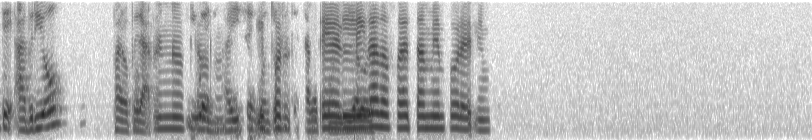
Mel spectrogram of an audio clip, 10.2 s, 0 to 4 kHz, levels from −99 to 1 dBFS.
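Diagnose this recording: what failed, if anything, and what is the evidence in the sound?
Speech dips at 2.36–2.8 s, 3.0–3.2 s and 3.66–4.02 s by about 10 dB, then drops about 25 dB at 4.59–5.14 s. That's call processing, likely speech suppressed in double talk: the echo canceller ducked this talker while the far end was playing on the loudspeaker.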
